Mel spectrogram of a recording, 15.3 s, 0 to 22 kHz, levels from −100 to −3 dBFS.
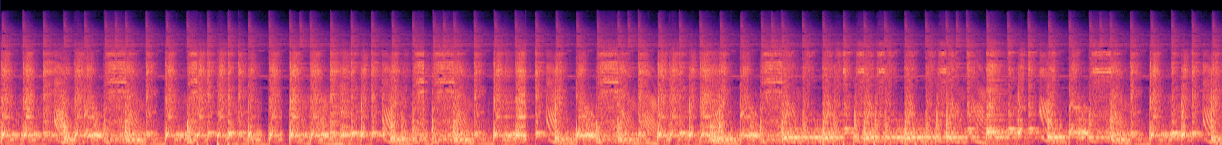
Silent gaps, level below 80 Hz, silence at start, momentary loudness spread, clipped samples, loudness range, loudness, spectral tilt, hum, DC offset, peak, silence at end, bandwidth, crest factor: none; -32 dBFS; 0 s; 3 LU; under 0.1%; 1 LU; -15 LUFS; -5 dB/octave; none; under 0.1%; 0 dBFS; 0 s; 15.5 kHz; 14 dB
